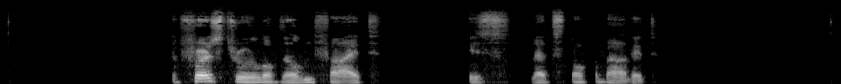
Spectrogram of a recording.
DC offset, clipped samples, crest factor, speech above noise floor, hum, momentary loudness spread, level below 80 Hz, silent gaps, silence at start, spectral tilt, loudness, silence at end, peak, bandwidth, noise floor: under 0.1%; under 0.1%; 24 dB; over 67 dB; none; 17 LU; -60 dBFS; 3.94-4.68 s; 1.7 s; -4 dB/octave; -23 LUFS; 1.85 s; -2 dBFS; 14 kHz; under -90 dBFS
